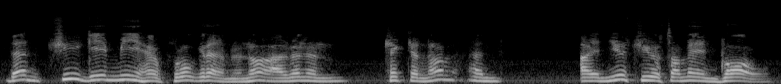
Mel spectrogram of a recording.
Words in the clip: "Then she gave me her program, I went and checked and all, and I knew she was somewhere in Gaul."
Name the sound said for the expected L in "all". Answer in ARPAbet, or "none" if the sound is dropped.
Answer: N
